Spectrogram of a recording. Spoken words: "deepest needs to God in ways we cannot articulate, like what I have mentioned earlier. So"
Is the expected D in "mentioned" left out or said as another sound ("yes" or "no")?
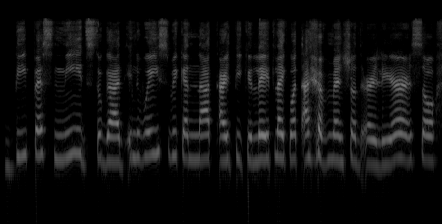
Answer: no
